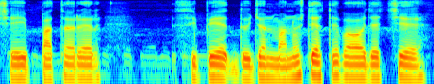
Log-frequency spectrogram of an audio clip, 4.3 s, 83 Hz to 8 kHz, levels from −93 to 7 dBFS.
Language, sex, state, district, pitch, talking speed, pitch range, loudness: Bengali, male, Assam, Hailakandi, 120 Hz, 110 wpm, 115-125 Hz, -18 LUFS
